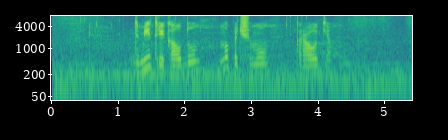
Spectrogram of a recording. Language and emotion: Russian, neutral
